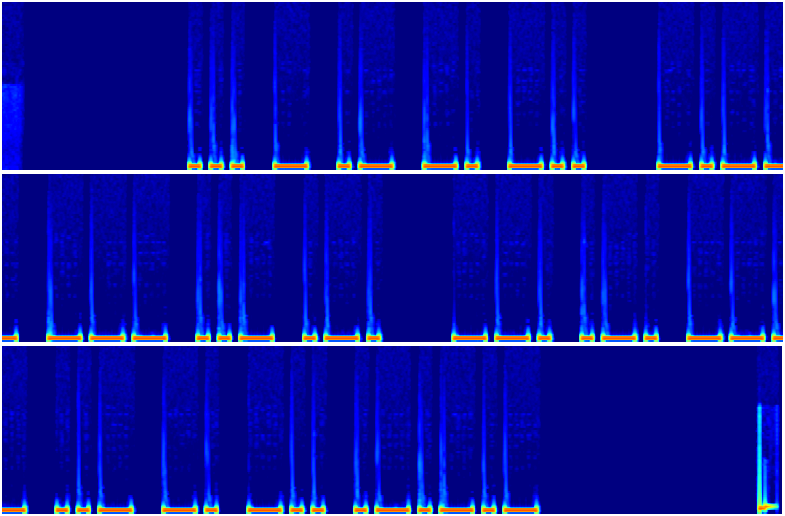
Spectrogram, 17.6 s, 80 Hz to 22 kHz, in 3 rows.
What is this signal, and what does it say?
Morse code, heard as a keyed tone, about 15 wpm, 700 Hz. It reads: STAND YOUR GROUND.
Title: Sentences from Top 1000 Words - Review Part 2 - 15wpm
